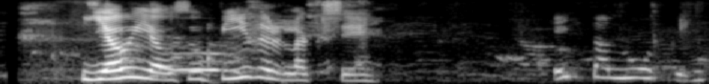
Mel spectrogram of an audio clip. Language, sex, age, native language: Icelandic, male, 10, Icelandic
